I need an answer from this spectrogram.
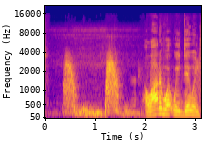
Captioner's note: machine crackles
